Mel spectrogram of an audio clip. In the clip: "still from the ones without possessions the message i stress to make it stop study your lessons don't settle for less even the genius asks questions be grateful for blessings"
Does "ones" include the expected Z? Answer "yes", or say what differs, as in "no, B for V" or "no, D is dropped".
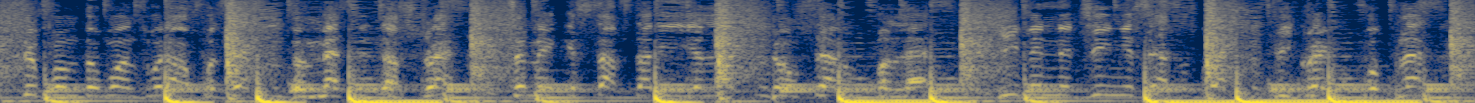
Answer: yes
